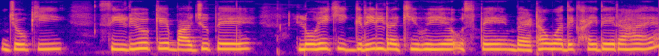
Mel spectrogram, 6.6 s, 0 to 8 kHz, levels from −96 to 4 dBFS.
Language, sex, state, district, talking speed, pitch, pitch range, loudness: Hindi, female, Chhattisgarh, Bilaspur, 175 wpm, 255 Hz, 250-265 Hz, -14 LUFS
